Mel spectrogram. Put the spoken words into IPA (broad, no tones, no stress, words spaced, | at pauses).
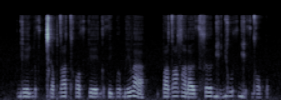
ɡeːʎɤθǀipdˤəː tʰɔθkeː ɡɤθipɤ beβa | pudˤəː zˤaɾəːθsəː ɡiɟuːθ ɡiθdɔp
